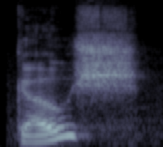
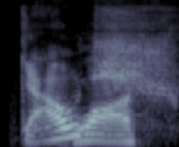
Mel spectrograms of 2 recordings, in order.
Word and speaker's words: gouache: for backgrounds was called opaque gouache. Wash, right? Gouache.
